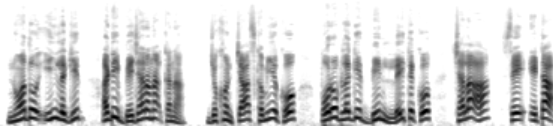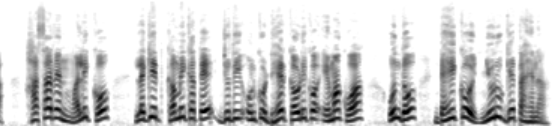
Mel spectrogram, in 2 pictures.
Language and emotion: Santali, angry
